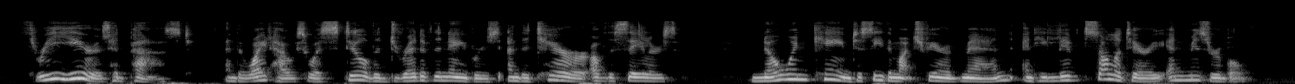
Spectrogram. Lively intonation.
Yes: wide, 6.1 semitones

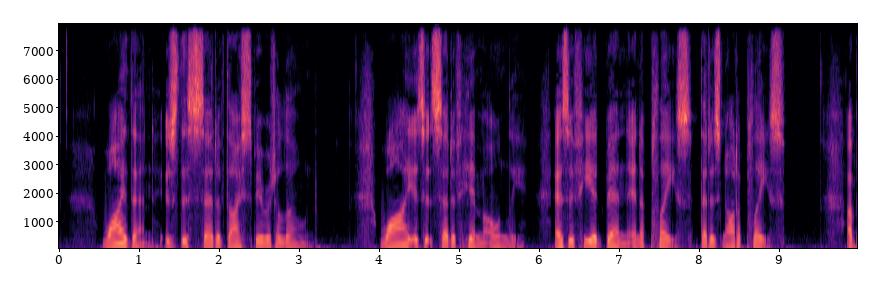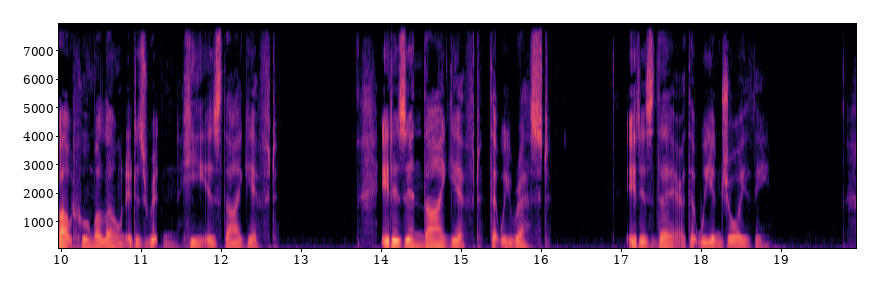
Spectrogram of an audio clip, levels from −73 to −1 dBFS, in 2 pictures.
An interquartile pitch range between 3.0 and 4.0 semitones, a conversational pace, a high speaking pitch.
No: average, 3.6 semitones; average, 160 wpm; medium, 155 Hz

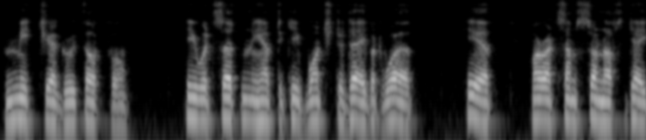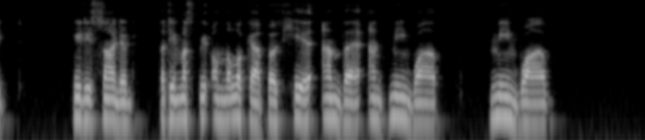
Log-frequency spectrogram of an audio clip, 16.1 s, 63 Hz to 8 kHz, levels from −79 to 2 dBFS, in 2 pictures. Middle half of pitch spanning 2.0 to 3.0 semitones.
Yes: narrow, 2.4 semitones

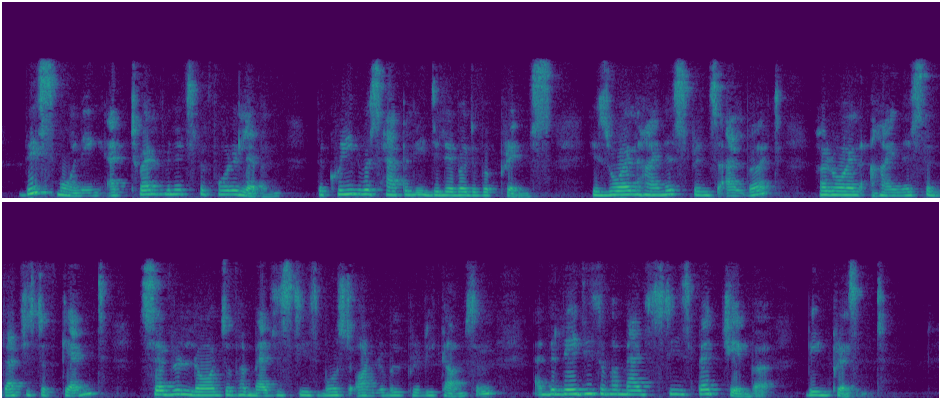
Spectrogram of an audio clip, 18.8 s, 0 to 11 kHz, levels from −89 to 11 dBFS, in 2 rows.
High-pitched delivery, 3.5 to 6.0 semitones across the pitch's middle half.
Yes: high, 195 Hz; average, 4.6 semitones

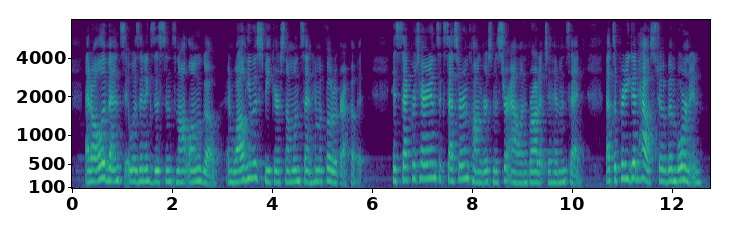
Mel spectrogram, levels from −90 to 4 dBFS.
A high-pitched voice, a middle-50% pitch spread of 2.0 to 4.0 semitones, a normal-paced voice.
No: high, 200 Hz; average, 2.8 semitones; fast, 230 wpm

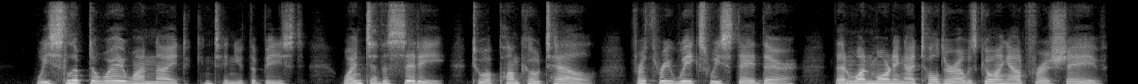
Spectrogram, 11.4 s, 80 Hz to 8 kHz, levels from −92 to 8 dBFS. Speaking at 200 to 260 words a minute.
No: average, 185 wpm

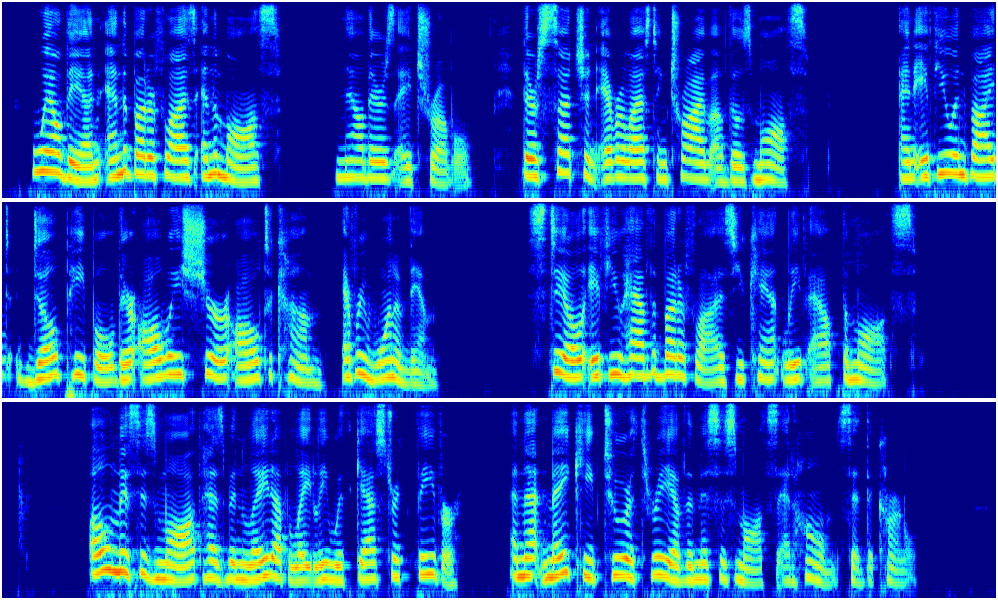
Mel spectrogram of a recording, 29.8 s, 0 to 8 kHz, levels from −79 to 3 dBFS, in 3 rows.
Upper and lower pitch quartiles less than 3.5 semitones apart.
No: average, 4.2 semitones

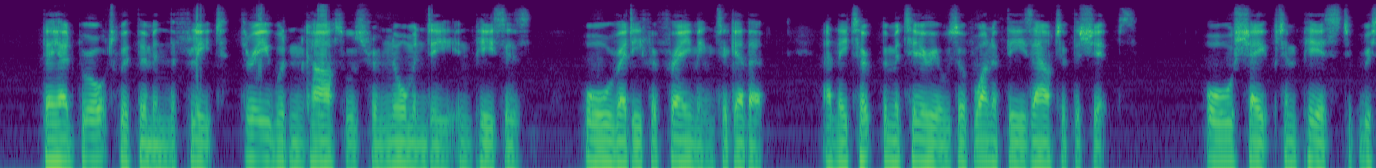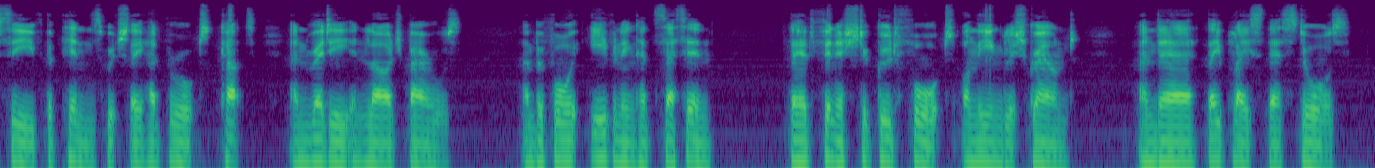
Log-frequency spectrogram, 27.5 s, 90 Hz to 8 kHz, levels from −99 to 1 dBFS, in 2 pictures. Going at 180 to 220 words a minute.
No: average, 160 wpm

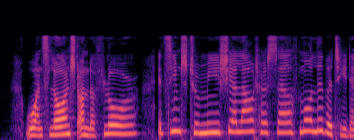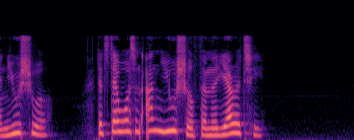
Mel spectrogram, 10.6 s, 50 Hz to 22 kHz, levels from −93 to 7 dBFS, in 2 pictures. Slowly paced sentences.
Yes: slow, 125 wpm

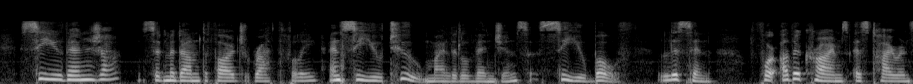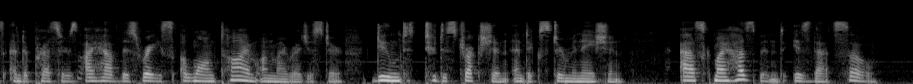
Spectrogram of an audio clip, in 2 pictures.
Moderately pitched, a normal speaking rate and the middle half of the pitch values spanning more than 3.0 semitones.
Yes: medium, 160 Hz; average, 155 wpm; average, 4.7 semitones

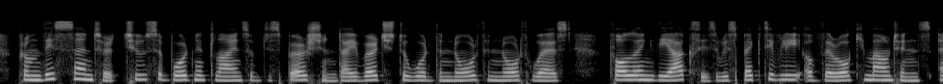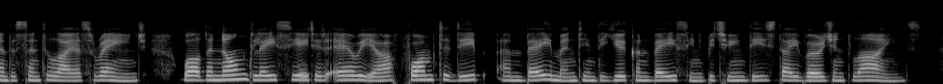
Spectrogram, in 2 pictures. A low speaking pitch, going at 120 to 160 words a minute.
No: high, 195 Hz; average, 145 wpm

